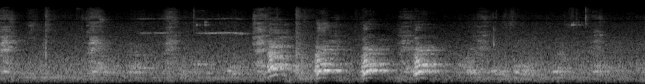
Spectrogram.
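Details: At the TUAPA shelter on 4 July 2010, Punk, a female French Bulldog who cannot stand because of hip joint problems, gives three or four rough barks in quick succession, with people talking in the background.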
